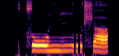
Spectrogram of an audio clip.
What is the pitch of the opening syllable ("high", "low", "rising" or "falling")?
low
